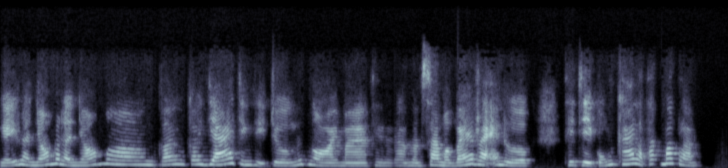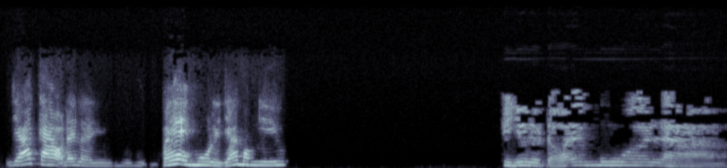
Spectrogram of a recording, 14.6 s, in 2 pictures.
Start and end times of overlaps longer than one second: none

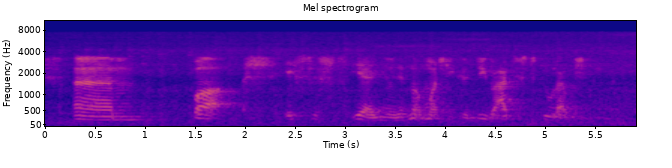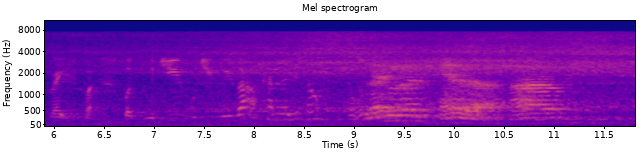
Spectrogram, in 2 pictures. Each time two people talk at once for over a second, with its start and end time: none

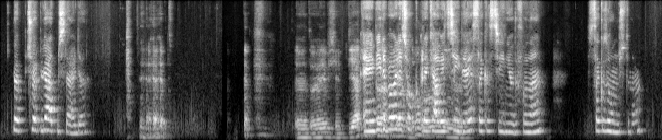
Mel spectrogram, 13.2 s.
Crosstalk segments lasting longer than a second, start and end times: 7.2-9.4

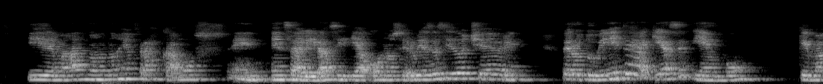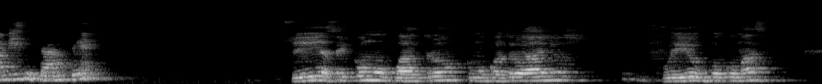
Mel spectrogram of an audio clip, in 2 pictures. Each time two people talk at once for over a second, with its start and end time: none

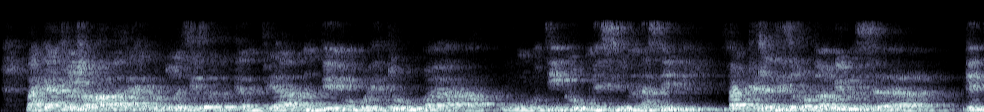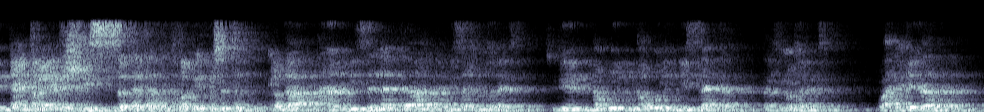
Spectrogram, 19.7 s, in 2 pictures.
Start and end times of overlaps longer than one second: none

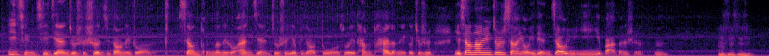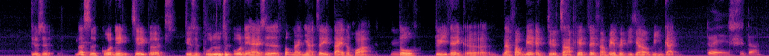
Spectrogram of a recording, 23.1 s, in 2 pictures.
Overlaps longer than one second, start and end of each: none

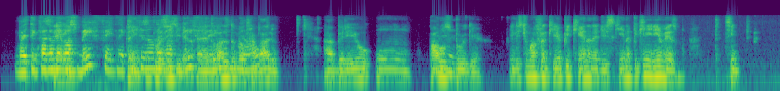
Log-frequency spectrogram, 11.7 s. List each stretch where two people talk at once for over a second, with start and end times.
1.9-3.9

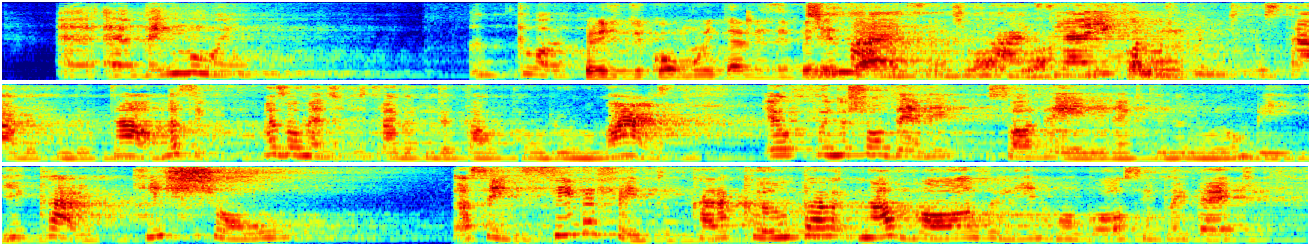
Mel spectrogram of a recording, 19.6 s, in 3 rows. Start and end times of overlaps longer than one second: 4.0-5.9

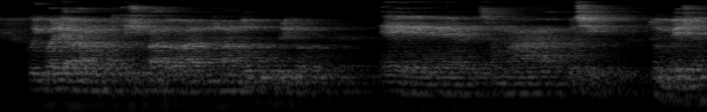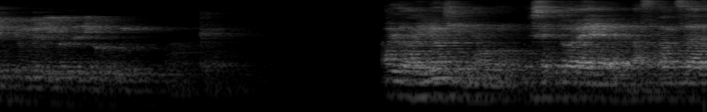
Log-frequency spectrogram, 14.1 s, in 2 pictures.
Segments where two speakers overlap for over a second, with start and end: none

